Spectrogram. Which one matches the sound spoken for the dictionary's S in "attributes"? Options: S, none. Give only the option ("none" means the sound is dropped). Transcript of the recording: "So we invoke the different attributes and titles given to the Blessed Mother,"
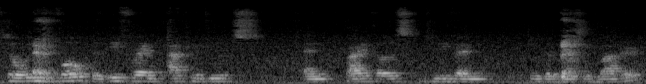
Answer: S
